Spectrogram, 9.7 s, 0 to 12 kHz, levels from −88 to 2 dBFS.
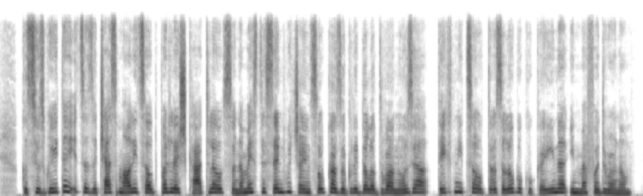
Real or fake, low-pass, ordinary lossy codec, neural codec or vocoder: fake; 10.8 kHz; none; codec, 16 kHz in and 24 kHz out, 0.4 kbps, LongCat-Audio-Codec, two codebook decoder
